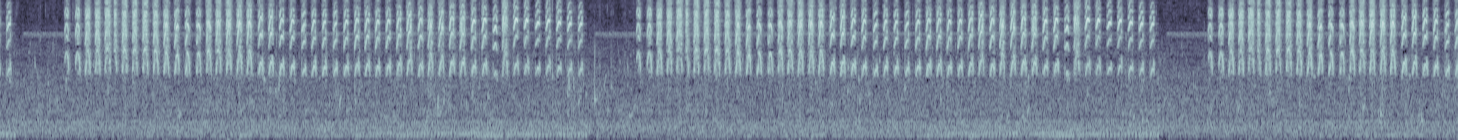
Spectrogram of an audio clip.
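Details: Plantain squirrel, clear recording used as tutor sound for competition songbirds: rapid, sharp, high chattering clicks repeated several times a second in long steady runs, broken by brief pauses, with a faint steady tone in the gaps.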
